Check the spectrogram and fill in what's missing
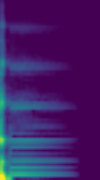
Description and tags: Ping Sound Ricochet
Ping sound with mid freqs - synthetic bounce
interface, press, select, menu, game, button, click, short, option, hi-tech, switch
